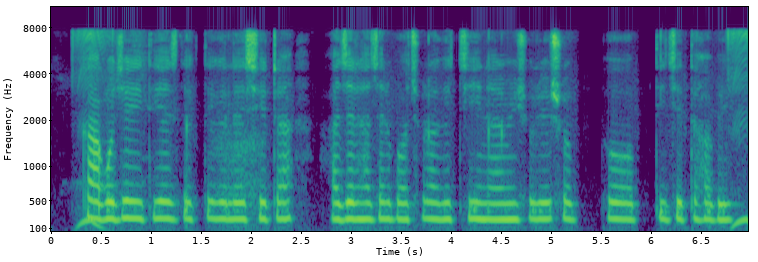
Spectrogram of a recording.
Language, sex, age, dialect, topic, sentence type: Bengali, female, 18-24, Northern/Varendri, agriculture, statement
